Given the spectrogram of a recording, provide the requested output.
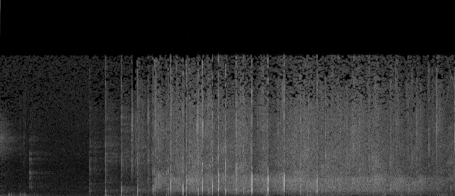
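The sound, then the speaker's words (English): An audience gives another round of applause to a discipleship team as they go back to their seats, sharp scattered claps building into a steady patter of many hands, with a few louder individual claps standing out before the sound thins toward the end. “Would you give them another round of applause as they go back to their seats?”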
